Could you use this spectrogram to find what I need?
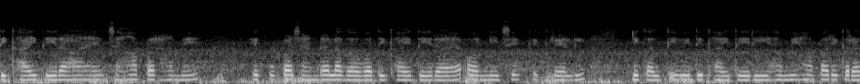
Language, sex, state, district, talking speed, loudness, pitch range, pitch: Hindi, female, Chhattisgarh, Korba, 225 wpm, -19 LUFS, 200-215 Hz, 205 Hz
